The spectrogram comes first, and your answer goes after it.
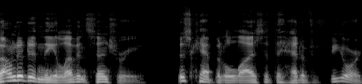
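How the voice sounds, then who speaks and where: A man puts on a strained character voice with a fairly low pitch and lively intonation. He talks at a very fast pace. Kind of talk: narrator. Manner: subtle, restrained narration.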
